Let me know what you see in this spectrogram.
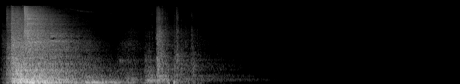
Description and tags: Metal - Air/Ventilation shaft kicked open
I've created this sound for my project by layering a lot of sounds together, since I couldn't find it here.
ventilation, lid, cover, metal, air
